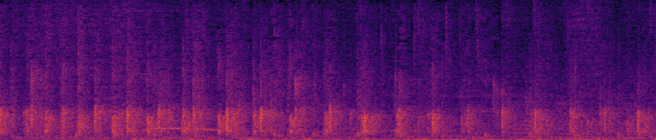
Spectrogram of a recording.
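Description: Upbeat stage-show music with a bass line and a fast, steady beat of rhythmic clapping, several claps a second. It starts abruptly at the opening.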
